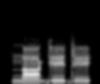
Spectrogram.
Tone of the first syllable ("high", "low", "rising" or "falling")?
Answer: high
